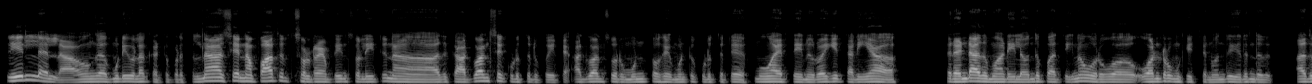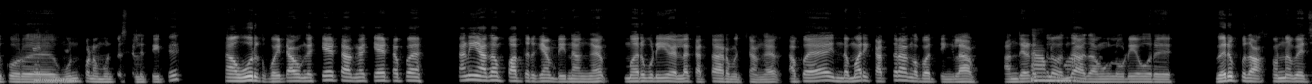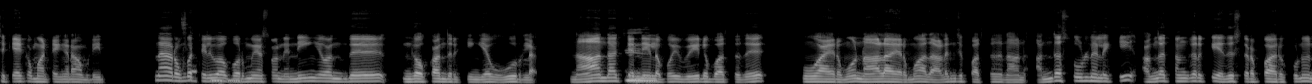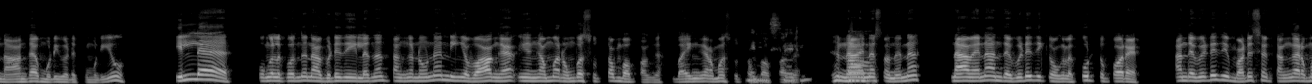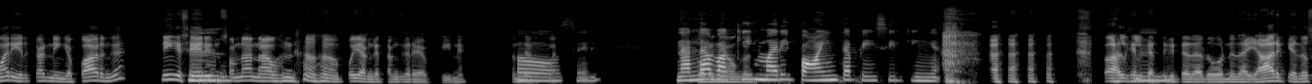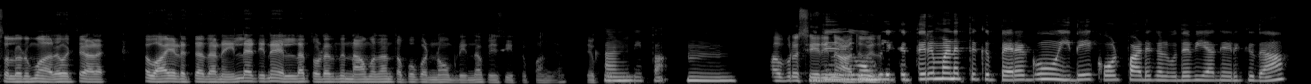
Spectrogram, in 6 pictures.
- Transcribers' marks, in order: other background noise; chuckle; other noise; laughing while speaking: "நான் வேனா போய் அங்க தங்குறேன்"; laugh
- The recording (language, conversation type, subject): Tamil, podcast, குடும்பம் உங்களை கட்டுப்படுத்த முயன்றால், உங்கள் சுயாதீனத்தை எப்படி காக்கிறீர்கள்?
